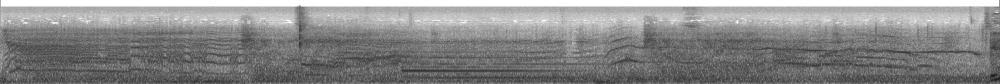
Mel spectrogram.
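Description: Horror film soundtrack at its climax: dramatic music with voices crying out and screaming, some long held notes in the middle.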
